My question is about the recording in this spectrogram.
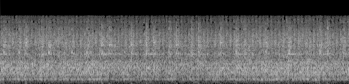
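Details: Fiat Siena 1.6 at idle: light uneven tick about two a second over hissy, slightly unsteady running; rough idle, heard at a lower level above the engine bay and a higher level under it; source unknown.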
